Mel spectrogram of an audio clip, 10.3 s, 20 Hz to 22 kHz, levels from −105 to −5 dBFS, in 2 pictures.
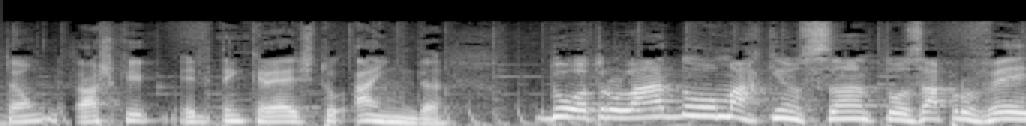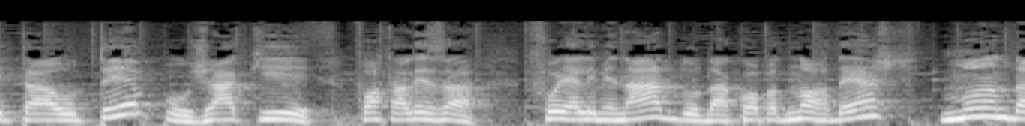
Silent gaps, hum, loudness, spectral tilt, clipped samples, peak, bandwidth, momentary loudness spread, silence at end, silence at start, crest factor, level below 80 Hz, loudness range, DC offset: none; none; -18 LUFS; -7 dB/octave; under 0.1%; -8 dBFS; 11.5 kHz; 6 LU; 0 s; 0 s; 10 dB; -42 dBFS; 1 LU; under 0.1%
